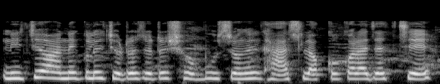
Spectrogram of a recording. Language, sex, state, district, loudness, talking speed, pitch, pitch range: Bengali, female, West Bengal, Alipurduar, -13 LUFS, 135 wpm, 265 Hz, 255-275 Hz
